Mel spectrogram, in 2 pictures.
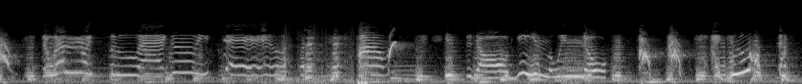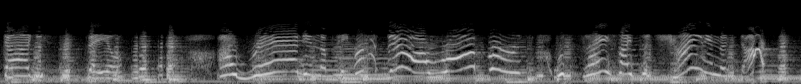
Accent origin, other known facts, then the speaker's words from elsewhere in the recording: Kendallville, Indiana, United States; I'm from Kendallville, Indiana.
